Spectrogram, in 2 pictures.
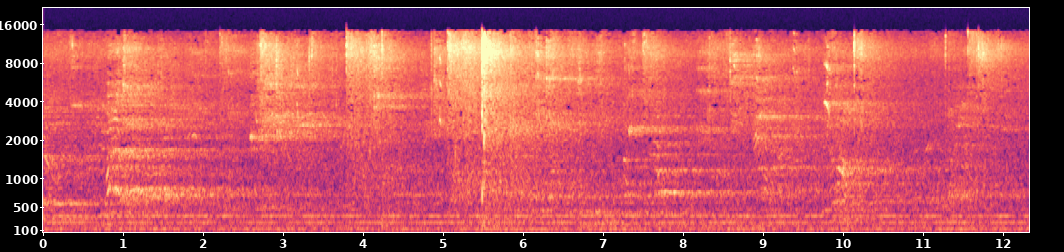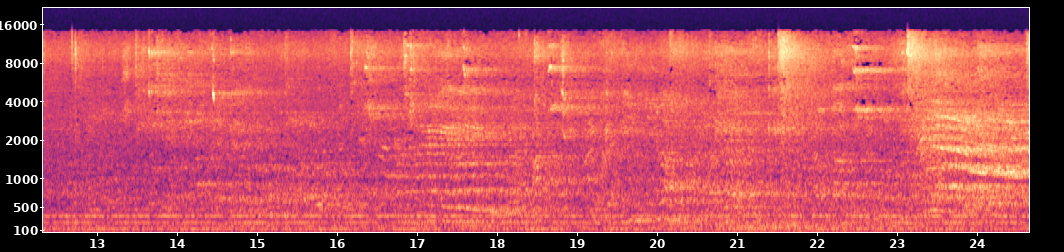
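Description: Rackets smack shuttlecocks in a large echoing hall.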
